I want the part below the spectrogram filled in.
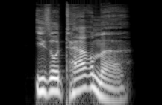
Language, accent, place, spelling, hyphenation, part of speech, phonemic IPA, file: German, Germany, Berlin, Isotherme, Iso‧ther‧me, noun, /izoˈtɛʁmə/, De-Isotherme.ogg
- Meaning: isotherm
